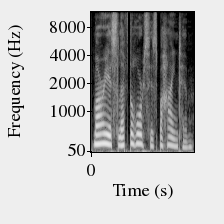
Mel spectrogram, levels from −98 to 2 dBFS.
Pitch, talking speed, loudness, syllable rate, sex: 195 Hz, 175 wpm, -16 LUFS, 4.6 syllables/s, female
